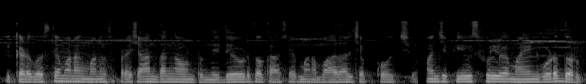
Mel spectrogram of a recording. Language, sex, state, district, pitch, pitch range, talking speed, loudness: Telugu, male, Telangana, Karimnagar, 120 Hz, 115-130 Hz, 185 wpm, -33 LUFS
